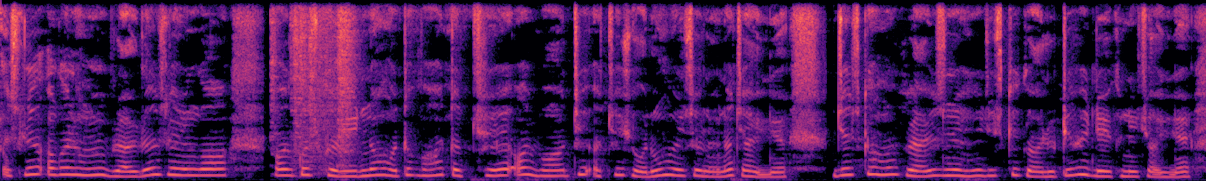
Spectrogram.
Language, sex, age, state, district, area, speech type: Urdu, female, 45-60, Delhi, Central Delhi, urban, spontaneous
